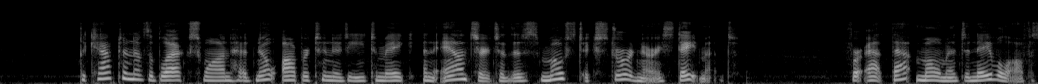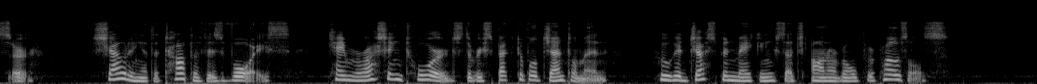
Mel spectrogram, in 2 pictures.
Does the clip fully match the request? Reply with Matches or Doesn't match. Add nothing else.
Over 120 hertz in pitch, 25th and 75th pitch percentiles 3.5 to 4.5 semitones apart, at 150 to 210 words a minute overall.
Doesn't match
